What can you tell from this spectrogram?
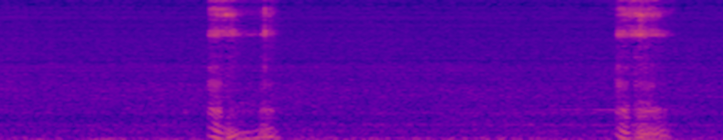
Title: Snoring dog.#dog #snoring #snoringdog #pet #animal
